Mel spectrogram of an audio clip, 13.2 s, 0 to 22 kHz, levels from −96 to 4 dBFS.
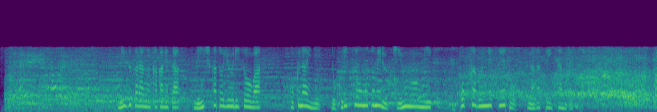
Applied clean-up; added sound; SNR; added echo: none; none; none; none.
